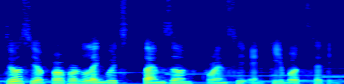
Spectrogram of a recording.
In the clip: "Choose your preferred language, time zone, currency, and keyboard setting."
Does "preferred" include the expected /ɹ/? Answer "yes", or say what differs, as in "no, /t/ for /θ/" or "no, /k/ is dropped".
no, /ɹ/ is dropped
